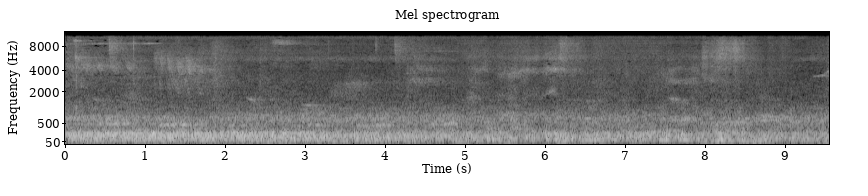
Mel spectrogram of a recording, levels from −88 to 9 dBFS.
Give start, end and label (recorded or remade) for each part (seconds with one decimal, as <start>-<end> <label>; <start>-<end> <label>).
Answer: 0.0-4.9 recorded; 4.9-9.1 remade; 9.1-9.6 recorded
